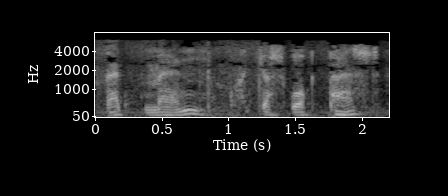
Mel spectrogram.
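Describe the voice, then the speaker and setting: An actor playing a calm, determined male hero detective in a 1930s radio drama, steady and commanding, on a muffled broadcast with loud hiss. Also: low voice, a little slow.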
